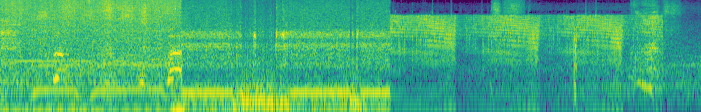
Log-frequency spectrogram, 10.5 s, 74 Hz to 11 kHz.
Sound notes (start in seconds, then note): 5.1 zapping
